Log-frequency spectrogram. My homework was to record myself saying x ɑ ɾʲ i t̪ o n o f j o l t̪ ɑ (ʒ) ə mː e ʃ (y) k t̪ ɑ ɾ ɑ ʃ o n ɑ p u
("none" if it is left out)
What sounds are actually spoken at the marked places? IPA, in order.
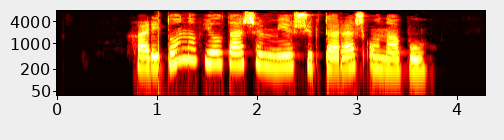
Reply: ʃ, y

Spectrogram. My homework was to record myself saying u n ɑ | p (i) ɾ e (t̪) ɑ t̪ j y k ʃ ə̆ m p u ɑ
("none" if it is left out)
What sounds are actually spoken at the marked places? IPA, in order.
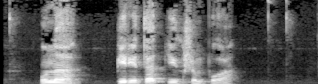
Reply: i, t̪

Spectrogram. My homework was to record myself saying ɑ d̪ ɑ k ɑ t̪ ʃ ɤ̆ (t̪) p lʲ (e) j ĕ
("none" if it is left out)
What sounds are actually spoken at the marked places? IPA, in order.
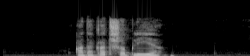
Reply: none, i

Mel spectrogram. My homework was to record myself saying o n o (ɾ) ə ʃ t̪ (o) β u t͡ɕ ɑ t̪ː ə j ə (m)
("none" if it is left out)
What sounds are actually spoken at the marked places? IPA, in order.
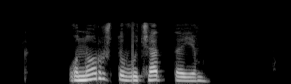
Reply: ɾ, o, m

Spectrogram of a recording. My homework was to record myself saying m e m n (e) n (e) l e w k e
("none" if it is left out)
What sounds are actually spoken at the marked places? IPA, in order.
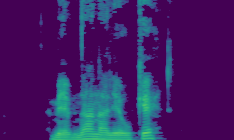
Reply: a, a

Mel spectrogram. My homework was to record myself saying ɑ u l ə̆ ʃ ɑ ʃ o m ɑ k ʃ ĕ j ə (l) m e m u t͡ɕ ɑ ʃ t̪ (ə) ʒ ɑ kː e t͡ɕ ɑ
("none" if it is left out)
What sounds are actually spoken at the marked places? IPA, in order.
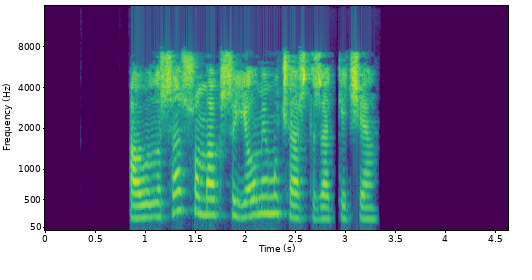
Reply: l, ə

